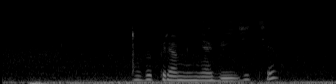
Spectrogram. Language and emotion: Russian, positive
